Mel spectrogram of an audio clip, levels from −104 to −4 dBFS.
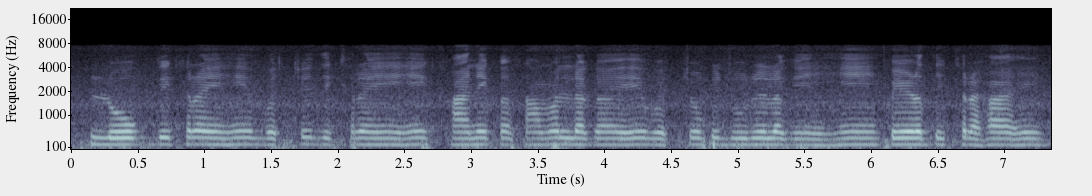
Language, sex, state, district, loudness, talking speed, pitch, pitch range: Hindi, female, Bihar, Darbhanga, -34 LUFS, 180 wpm, 180 Hz, 175-185 Hz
